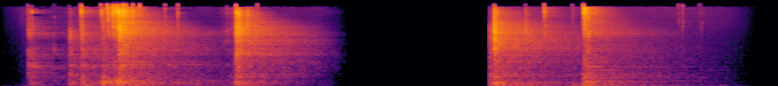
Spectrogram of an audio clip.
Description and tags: Empty Letter Box
Opening a metal mail box with a key, finding it empty and closing it.
open, close, mail, container, echo, mail-box, keys, lock, box, letter-box, metal, hallway, unlock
